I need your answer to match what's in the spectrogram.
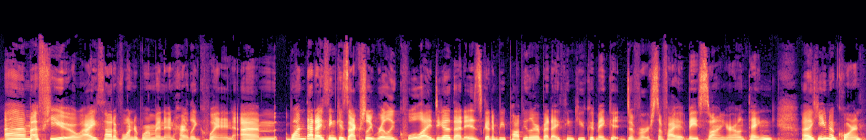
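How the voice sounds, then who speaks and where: A woman's voice: mid-range voice, fairly quick, fairly bright tone, smooth, no echo. A young woman co-hosting a podcast, easygoing and giggly, talking casually with lots of fillers. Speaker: podcast co-host. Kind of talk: casual chat.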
